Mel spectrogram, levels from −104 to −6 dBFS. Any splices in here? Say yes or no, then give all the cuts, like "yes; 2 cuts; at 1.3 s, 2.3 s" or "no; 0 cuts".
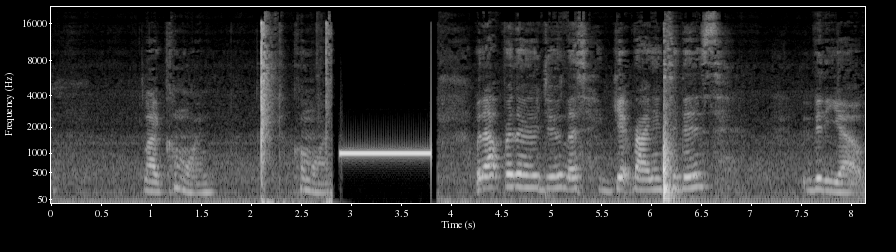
yes; 2 cuts; at 2.8 s, 3.8 s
